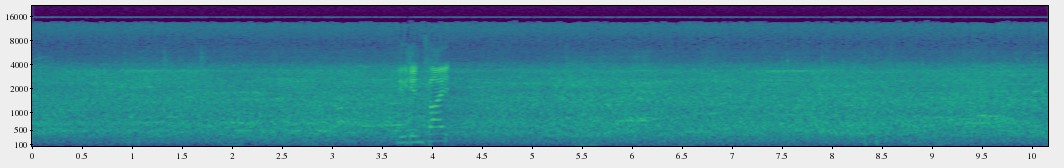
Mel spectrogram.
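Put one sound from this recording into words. A large crowd murmurs and cheers steadily outdoors.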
